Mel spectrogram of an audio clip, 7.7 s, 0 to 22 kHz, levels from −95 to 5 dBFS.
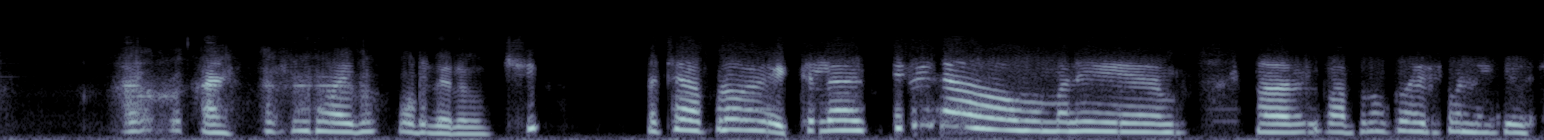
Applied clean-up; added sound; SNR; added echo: neural diffusion model UNIVERSE++.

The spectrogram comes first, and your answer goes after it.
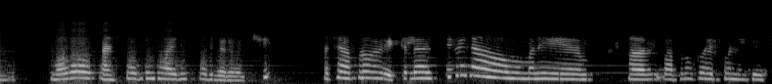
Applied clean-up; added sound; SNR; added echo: neural separator model SepFormer DNS4.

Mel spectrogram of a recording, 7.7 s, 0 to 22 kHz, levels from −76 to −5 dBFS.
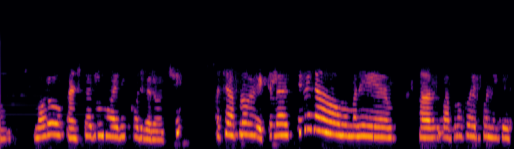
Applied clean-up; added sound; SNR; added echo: classical method Wiener filter.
